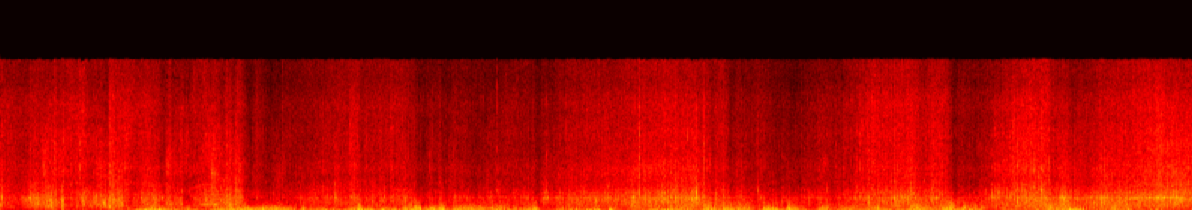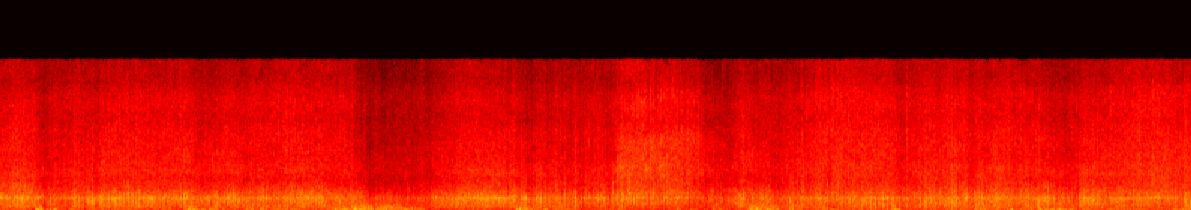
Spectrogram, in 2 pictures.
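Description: Skis scrape and carve across hard snow.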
